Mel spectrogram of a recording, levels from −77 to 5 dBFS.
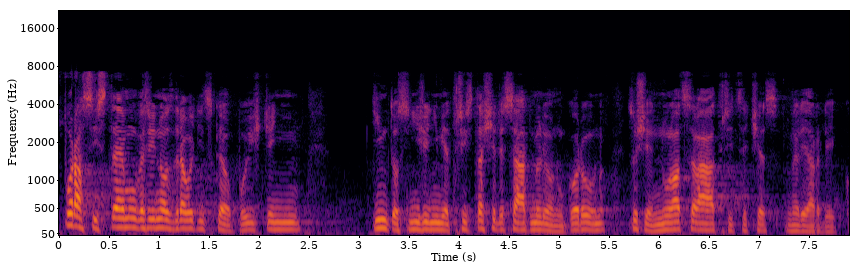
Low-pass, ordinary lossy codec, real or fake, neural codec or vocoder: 7.2 kHz; AAC, 32 kbps; real; none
